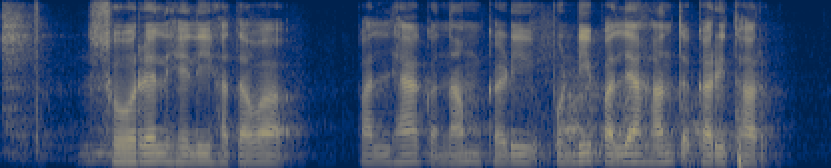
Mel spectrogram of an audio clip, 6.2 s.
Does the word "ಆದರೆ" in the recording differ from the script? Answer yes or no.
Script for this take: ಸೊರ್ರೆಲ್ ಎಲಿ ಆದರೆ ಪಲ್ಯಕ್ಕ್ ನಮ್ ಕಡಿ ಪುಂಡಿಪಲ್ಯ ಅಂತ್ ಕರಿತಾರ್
yes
